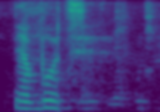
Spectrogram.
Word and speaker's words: Nyabuti: Nyabuti. Yeah, have I pronounced it properly? Nyabuti.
